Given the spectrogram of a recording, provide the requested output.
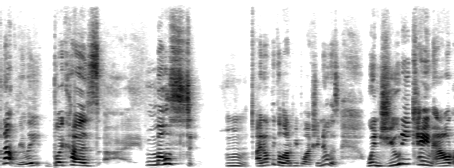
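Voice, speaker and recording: Chatty woman, animated delivery. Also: high-pitched. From Southern United States. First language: Hebrew. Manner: rambling, chatty, lots of restarts and asides. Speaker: livestream host. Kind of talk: casual livestream chat.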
